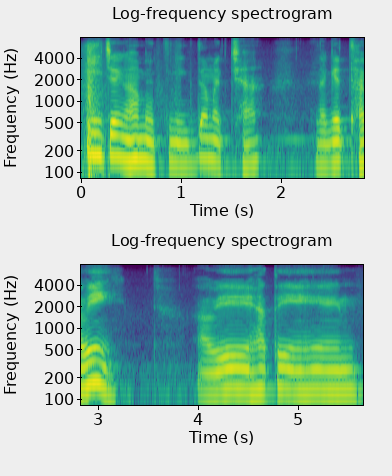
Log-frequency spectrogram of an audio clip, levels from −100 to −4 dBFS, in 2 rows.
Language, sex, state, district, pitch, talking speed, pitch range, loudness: Chhattisgarhi, male, Chhattisgarh, Sukma, 135 Hz, 135 wpm, 130-145 Hz, -18 LUFS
